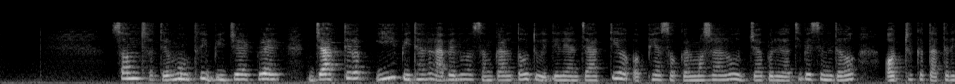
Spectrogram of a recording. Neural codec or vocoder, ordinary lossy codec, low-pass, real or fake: codec, 16 kHz, 0.4 kbps, LongCat-Audio-Codec; none; 7.2 kHz; fake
